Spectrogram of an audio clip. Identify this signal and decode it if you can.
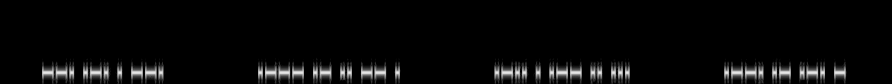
Morse code, heard as a keyed tone, about 34 wpm, 550 Hz. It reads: GREG JAIME LEWIS PART
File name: Ultimate Word List / 35WPM Ultimate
